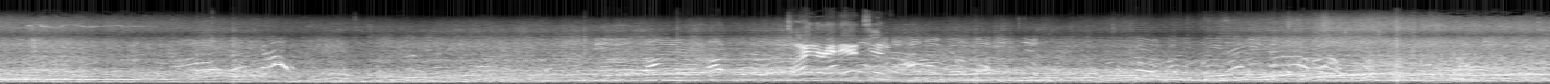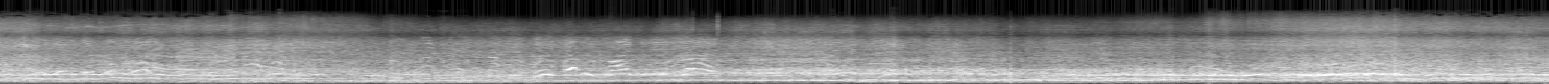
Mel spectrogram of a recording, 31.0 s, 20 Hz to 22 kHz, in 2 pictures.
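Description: Several V8 sprint cars running around a dirt oval, their engine note swelling and falling in pitch as they pass. A brief high wavering sound rises above them around eight seconds in.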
